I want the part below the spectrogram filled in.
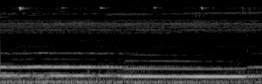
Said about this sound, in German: Der kalte Wind streicht durch die hohen Tannen und das trostlose Heulen ausgehungerter Wölfe in der Ferne lässt sich ihm die Nackenhaare aufstellen.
